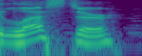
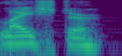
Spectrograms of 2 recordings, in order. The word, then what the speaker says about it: Leicester: is lanchester i see lester that's how you pronounce that right it's not light it's i think it's lester it's not leicester um so now i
